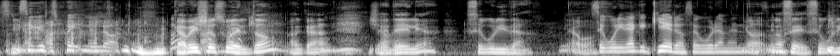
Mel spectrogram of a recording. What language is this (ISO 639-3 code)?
spa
